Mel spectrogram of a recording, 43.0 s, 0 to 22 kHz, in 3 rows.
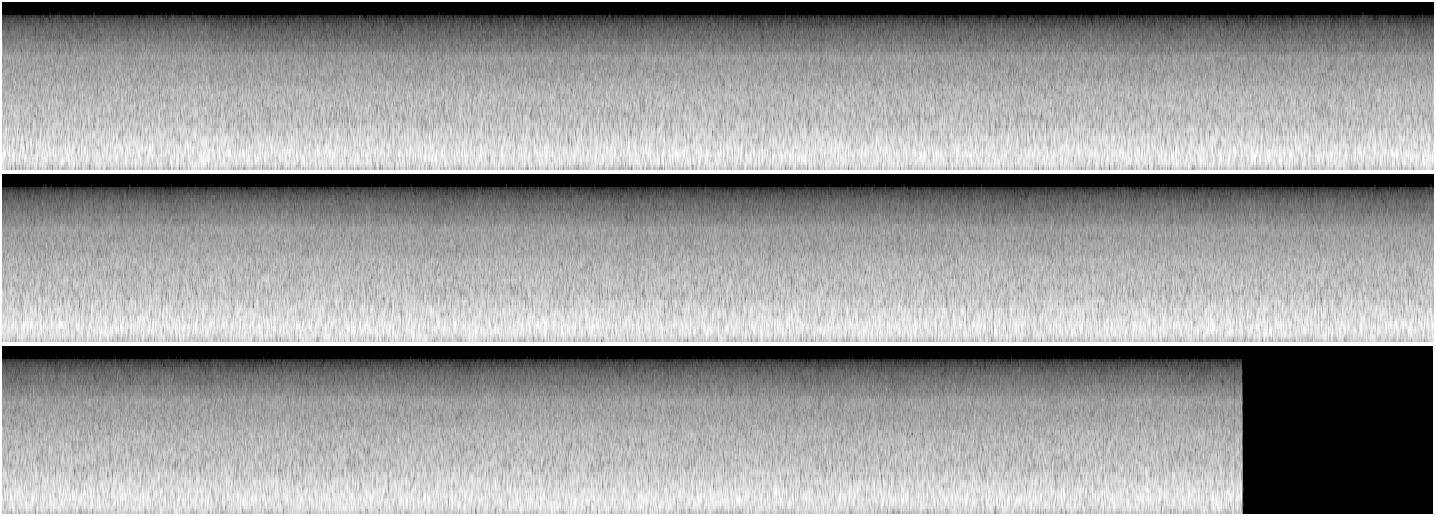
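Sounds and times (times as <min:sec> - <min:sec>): river rushing over boulders: 0:00.0 - 0:41.0.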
